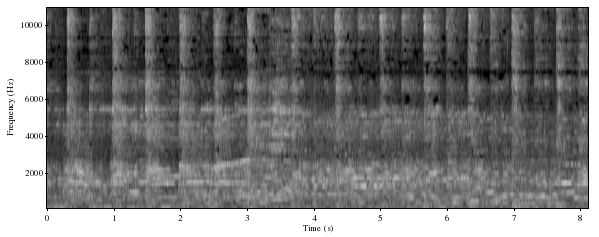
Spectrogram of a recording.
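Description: Live rock band playing loud: electric guitars and bass guitar over a steady drumbeat.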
